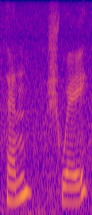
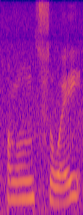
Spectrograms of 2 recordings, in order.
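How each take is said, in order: First: It is said the Mandarin way, with a g sound. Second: It is said the Cantonese way. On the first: "in Mandarin, ... it's Feng Shui, kind of the G gets in there" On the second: "which is also said Feng Shui in um, Cantonese"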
